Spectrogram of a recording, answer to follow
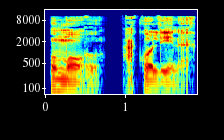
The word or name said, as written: morro colina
